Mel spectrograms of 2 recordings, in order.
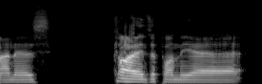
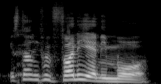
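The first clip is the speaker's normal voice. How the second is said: higher-pitched mock exasperation; Alan annoyed; 7 semitones higher, 3 dB louder than usual. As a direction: imitate someone fed up with the joke. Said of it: "annoys Alan".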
